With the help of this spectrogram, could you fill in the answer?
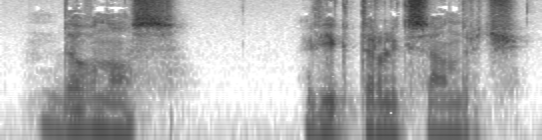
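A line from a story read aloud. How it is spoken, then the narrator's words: Barely audible. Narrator (Russian): проговорила она наконец едва слышным голосом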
